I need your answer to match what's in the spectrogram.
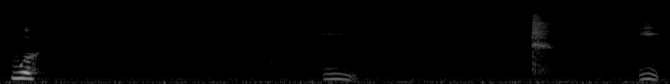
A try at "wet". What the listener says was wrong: Let's try a short vowel sound for E. That means eh.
